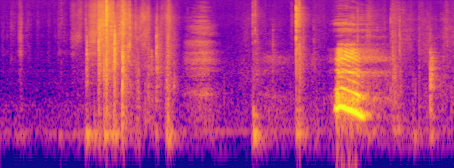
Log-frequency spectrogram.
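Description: Paper rustling and handling with a few light clicks, then a short, loud voiced yawn that falls in pitch, about five seconds in.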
